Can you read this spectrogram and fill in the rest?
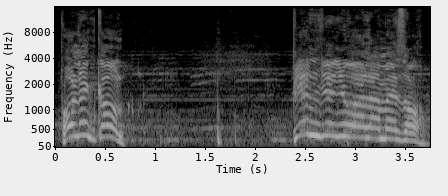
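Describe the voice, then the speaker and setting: A man playing a proud, warm-hearted middle-aged father figure, folksy and expressive, in a game cutscene. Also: extremely high pitch, a little slow, faint music behind, full character voice. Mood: fond, proud.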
